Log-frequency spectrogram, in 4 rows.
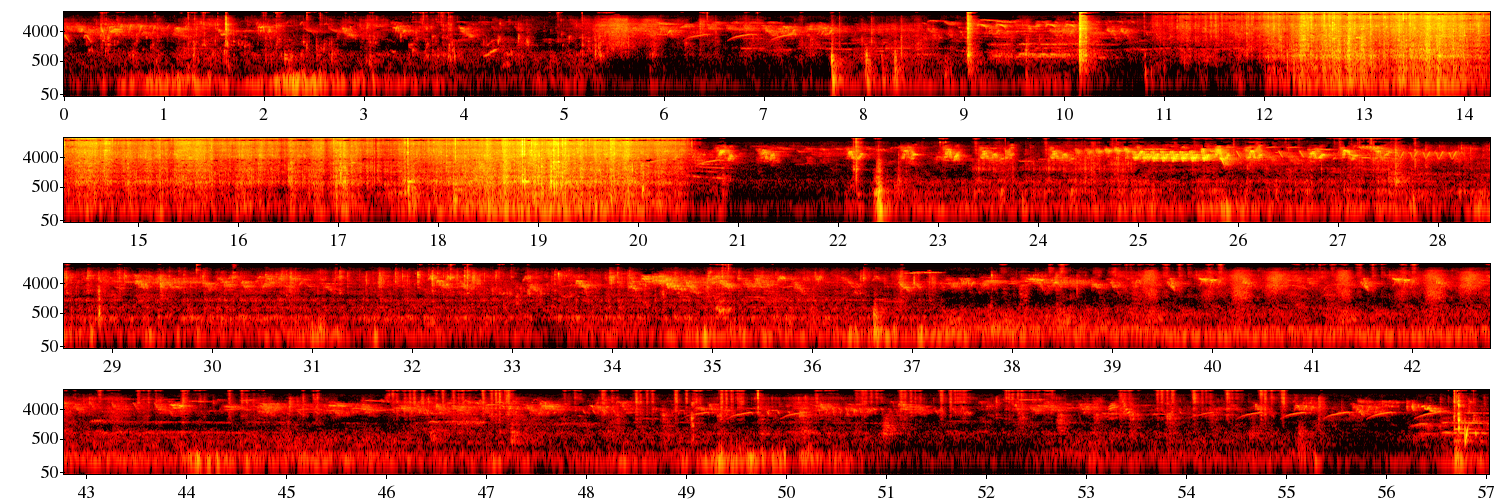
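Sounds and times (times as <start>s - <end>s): loud rustling crackling: 11.1s - 20.6s.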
